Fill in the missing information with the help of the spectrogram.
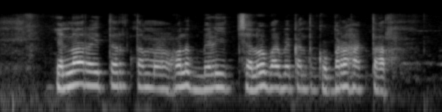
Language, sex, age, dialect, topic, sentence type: Kannada, male, 18-24, Northeastern, agriculture, statement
